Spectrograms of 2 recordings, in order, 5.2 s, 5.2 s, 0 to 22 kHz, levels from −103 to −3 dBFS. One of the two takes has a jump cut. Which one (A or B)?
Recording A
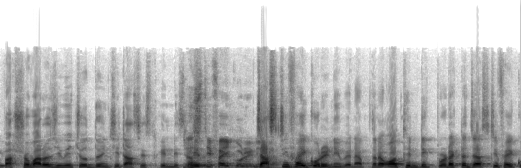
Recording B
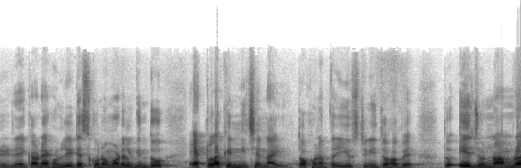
A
